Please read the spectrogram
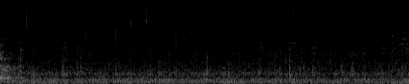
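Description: Black figs simmering in sugar syrup in a pot, a faint steady bubbling of fig jam on the boil.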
